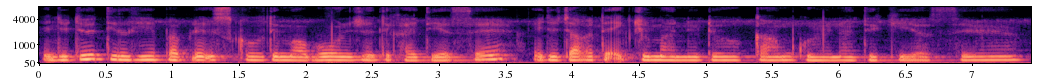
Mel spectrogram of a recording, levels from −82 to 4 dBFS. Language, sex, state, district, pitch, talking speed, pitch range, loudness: Nagamese, female, Nagaland, Dimapur, 180 Hz, 145 wpm, 175-185 Hz, -15 LUFS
